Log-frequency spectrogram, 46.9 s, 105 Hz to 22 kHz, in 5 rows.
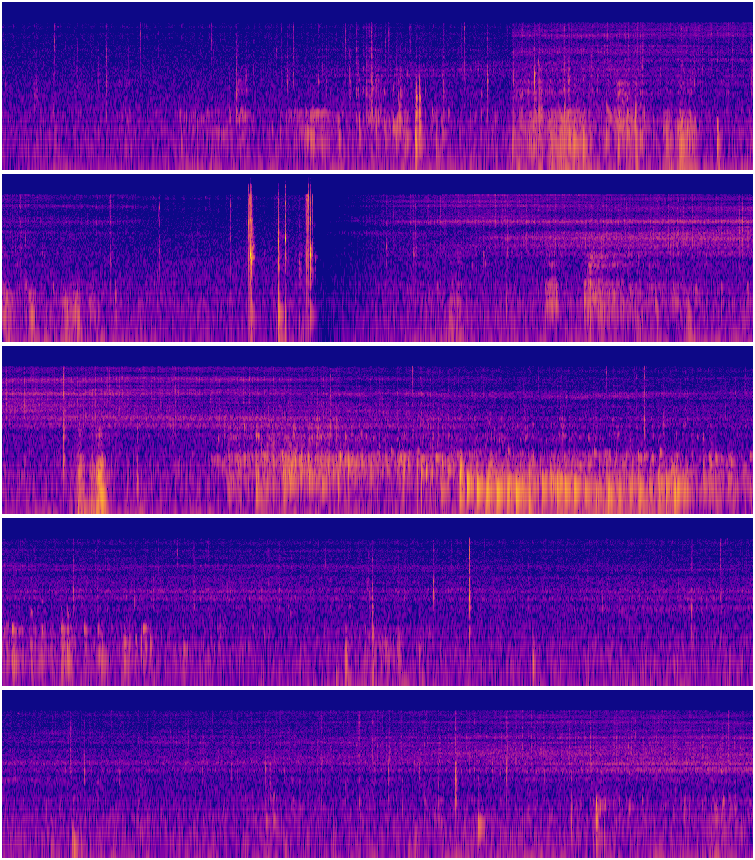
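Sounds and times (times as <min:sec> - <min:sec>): muffled underwater hiss: 0:00.0 - 0:46.9
faint clicks: 0:00.3 - 0:13.4, 0:14.0 - 0:46.9
water splashes: 0:01.8 - 0:11.3, 0:12.4 - 0:34.6
gurgling bubbles: 0:02.3 - 0:11.0, 0:14.3 - 0:30.7.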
